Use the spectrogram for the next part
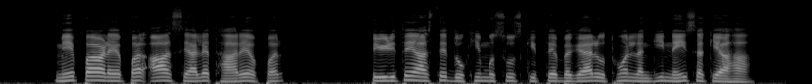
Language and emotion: Dogri, sad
